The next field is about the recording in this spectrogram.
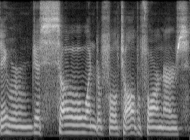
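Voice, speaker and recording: With noticeable background noise behind her, a woman speaks in an American accent at a very deep, low pitch, her intonation fairly even. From United States, Illinois. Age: 80s+. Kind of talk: interview answer.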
